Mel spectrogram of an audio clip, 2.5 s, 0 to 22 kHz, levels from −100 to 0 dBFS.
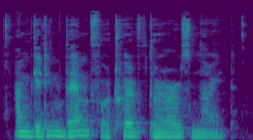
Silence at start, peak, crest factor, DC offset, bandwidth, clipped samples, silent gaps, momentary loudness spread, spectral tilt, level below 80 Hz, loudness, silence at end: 0.05 s; -24 dBFS; 16 dB; under 0.1%; 15.5 kHz; under 0.1%; none; 7 LU; -5.5 dB/octave; -72 dBFS; -41 LUFS; 0.3 s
